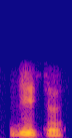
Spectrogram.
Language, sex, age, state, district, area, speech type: Hindi, male, 18-30, Uttar Pradesh, Sonbhadra, rural, conversation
